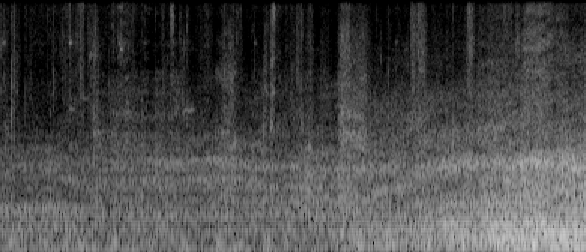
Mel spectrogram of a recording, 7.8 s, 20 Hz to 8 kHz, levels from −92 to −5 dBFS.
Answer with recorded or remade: remade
